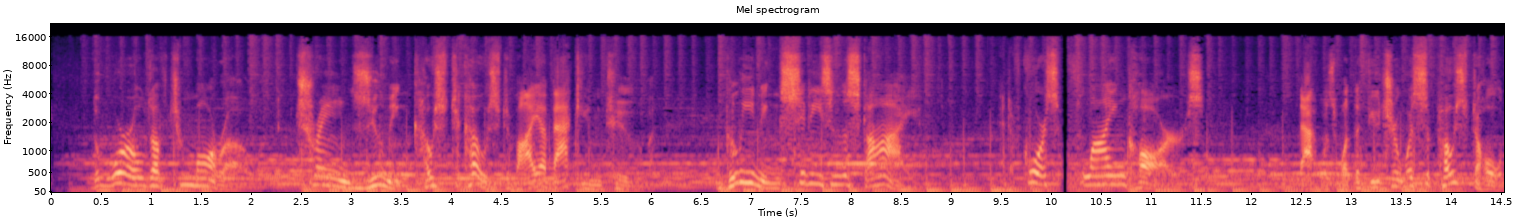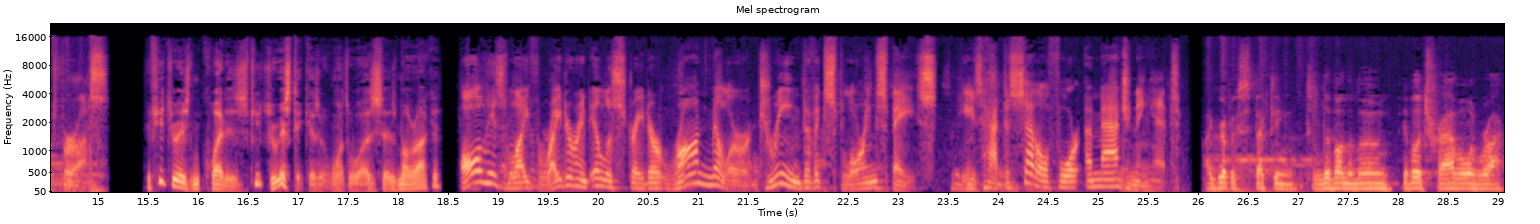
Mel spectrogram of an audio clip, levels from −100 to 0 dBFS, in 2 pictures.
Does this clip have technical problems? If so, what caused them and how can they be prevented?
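Yes, there's a short burst of damaged data in a compressed stream from about 10.07 to 10.17 s: a brief glitch where the decoder hits corrupted frames, loses sync and hunts for the next valid header. To prevent it, carry the stream over a checksummed, error-checked transport.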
